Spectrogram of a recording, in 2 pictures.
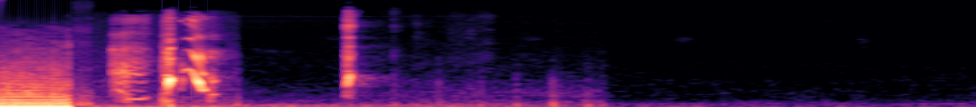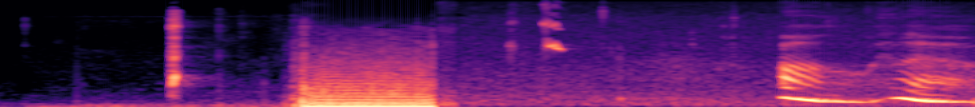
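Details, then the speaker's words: A cat with hiccups: brief, soft, sharp hiccup-like clicks, with a person's voice and meows around them. "Do you have the hiccups? Oh, baby."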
